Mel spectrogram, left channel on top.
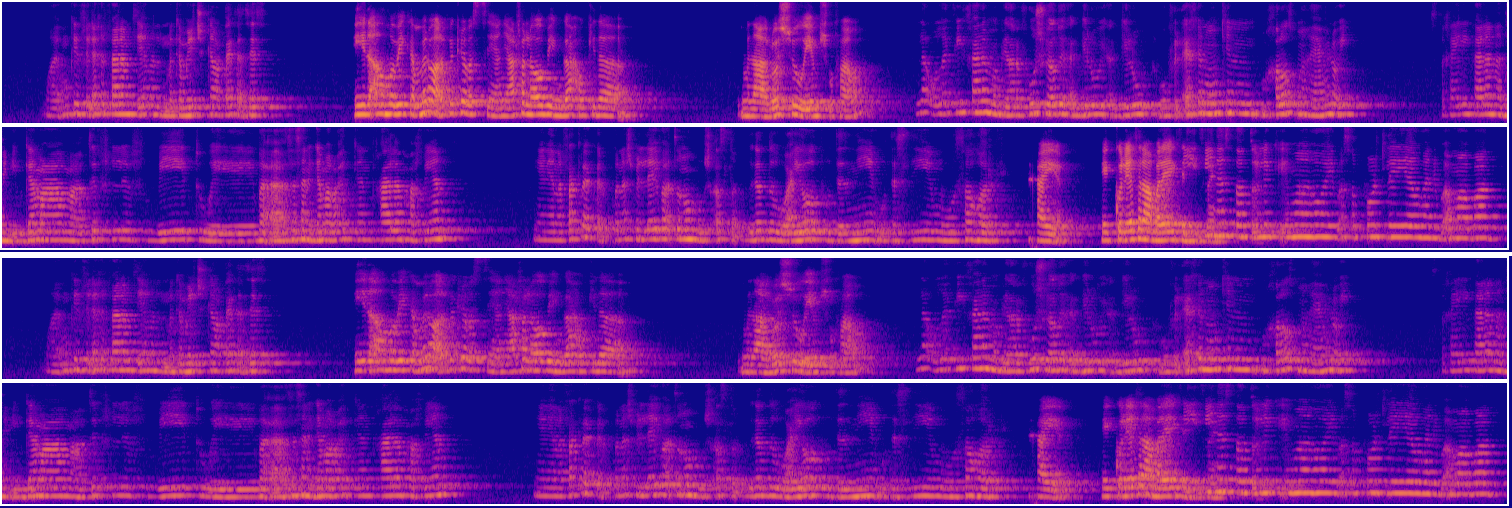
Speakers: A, on the left; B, on the left.
A: وممكن في الآخر فعلا تلاقيها ما ما كملتش الجامعة بتاعتها أساسا
B: ايه لا هما بيكملوا على فكره بس يعني عارفه اللي هو بينجحوا كده من على الوش ويمشوا فاهمه
A: لا والله في فعلا ما بيعرفوش يقعدوا يأجلوا يأجلوا وفي الآخر ممكن خلاص ما هيعملوا إيه بس تخيلي فعلا هتبقي
B: مم.
A: في جامعة مع طفل في بيت وبقى أساسا الجامعة الواحد كان فعلا حرفيا يعني أنا فاكرة ك- كناش بنلاقي وقت نهرش أصلا بجد وعياط وتزنيق وتسليم وسهر
B: حقيقة هي الكليات
A: في
B: العمليه
A: بقى في
B: كده
A: في
B: كمان
A: ناس تقعد تقولك ايه ما هو هيبقى سبورت ليا وهنبقى مع بعض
